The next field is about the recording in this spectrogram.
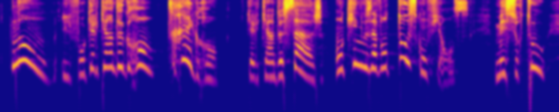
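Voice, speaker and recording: A woman puts on a character voice, calm in tone and fairly slow, with very wide pitch swings. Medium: read story. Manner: firm, calm.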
